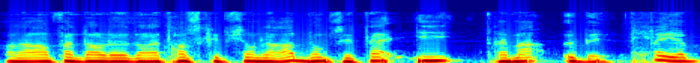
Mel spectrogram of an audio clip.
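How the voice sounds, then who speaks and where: A man on a radio panel talking in halting, repetitive bursts, then turning mockingly indignant. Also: on the high side, fairly even intonation, mellow. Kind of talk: casual radio banter.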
